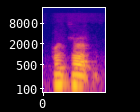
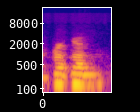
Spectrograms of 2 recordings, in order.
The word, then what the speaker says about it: Brigid: I work a lot with Caradwin and Carnunos and Bridget or Brigid, depending on how you want to pronounce it.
